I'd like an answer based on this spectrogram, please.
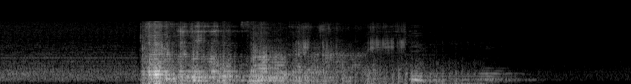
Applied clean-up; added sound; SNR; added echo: neural separator model SepFormer DNS4.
